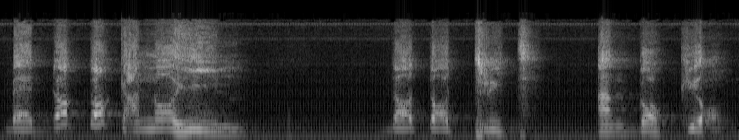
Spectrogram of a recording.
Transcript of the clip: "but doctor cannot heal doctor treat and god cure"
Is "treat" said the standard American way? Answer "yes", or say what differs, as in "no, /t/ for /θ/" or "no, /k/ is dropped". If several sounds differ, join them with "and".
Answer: yes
